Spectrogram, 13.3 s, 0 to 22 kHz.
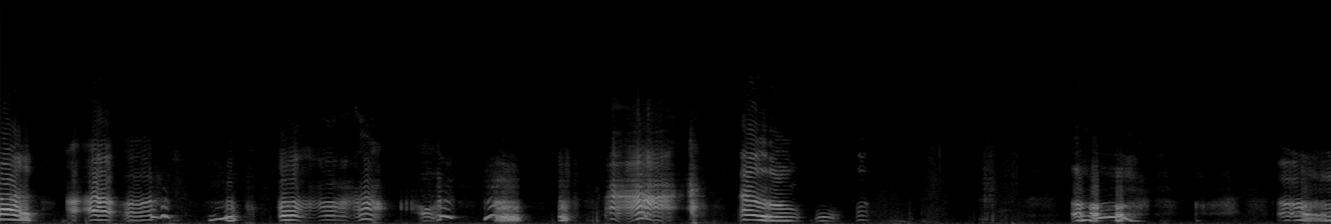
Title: Baby Frustrated Crying - Sound Effects - For Youtube Videos - No#1SoundFX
